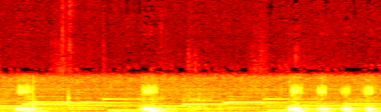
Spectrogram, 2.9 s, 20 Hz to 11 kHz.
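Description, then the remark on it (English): A buzzy, synthetic voice from Dudley's vocoder imitates a pig's oinks, a novelty animal noise as made for crowds at the 1939 World's Fair: a single grunt, another about a second later, then a quick run of three or four short snorting oinks, with steady electronic tones humming underneath. “It started its public life as a silly novelty gag, making animal noises for crowds at the 1939 World's Fair. And here's a pig.”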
